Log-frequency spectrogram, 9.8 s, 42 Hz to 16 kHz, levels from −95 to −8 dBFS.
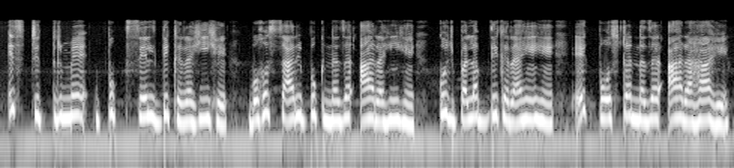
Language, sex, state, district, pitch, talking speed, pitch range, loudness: Hindi, female, Madhya Pradesh, Bhopal, 230 Hz, 160 wpm, 215-250 Hz, -13 LUFS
